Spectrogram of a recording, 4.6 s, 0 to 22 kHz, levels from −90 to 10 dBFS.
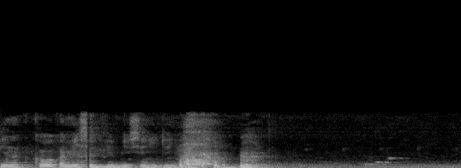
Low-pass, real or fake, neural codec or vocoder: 7.2 kHz; fake; autoencoder, 48 kHz, 128 numbers a frame, DAC-VAE, trained on Japanese speech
